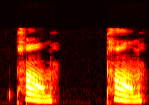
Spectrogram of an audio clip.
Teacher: you can feel the tongue comes down and low in your mouth, and the resonance is kind of back in the back of your mouth. It's hard to feel where the resonance is, but that's where it is. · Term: low back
